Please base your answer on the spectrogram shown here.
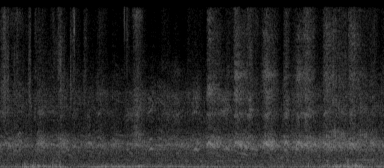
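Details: Crows at a large communal gathering in Davis, California; many distant harsh caws overlapping in a steady chorus, with a low rumble of traffic or wind throughout.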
